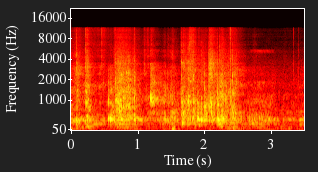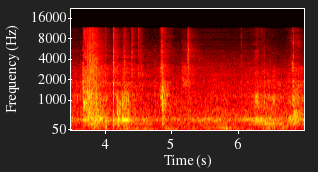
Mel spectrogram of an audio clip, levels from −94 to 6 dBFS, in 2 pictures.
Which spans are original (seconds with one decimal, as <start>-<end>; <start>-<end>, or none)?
3.6-5.2; 6.3-7.0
